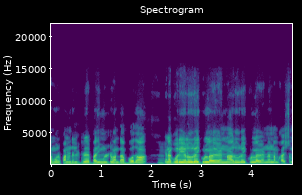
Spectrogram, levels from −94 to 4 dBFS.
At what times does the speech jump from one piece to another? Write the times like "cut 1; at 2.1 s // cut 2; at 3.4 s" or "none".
none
